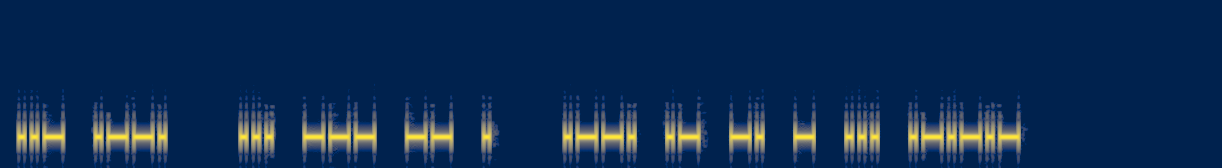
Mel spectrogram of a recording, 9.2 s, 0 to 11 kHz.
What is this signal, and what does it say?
Morse code, heard as a keyed tone, about 25 wpm, spaced as for 20 wpm, 620 Hz. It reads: UP SOME PANTS.
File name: Jokes-25-char-20-eff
